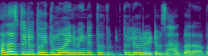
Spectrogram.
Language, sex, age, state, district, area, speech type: Kashmiri, female, 18-30, Jammu and Kashmir, Shopian, rural, spontaneous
